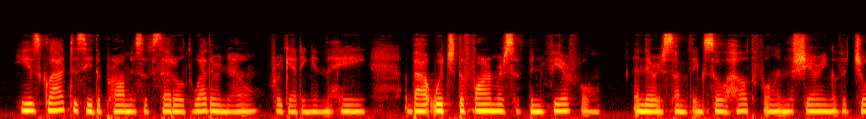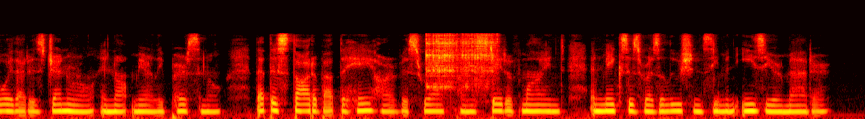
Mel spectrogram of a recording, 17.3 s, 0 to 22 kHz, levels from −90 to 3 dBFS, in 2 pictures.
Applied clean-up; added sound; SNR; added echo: none; Coin (dropping); 1 dB; none.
